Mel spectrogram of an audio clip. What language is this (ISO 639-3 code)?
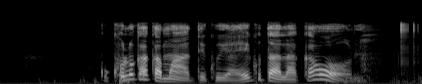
tso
